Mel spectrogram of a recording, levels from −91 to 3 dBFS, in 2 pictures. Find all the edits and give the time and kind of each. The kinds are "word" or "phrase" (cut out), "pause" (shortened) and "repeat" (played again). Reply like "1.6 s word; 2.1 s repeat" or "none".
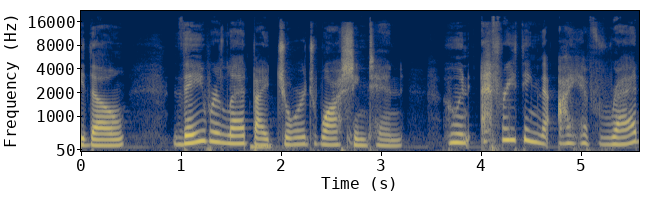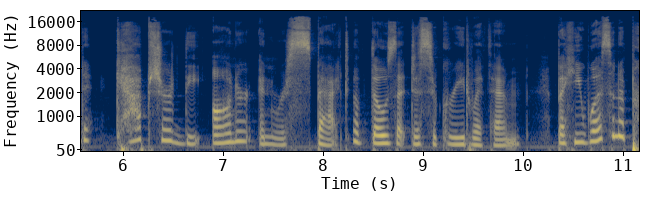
8.3 s word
